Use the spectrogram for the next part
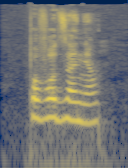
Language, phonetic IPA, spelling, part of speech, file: Polish, [ˌpɔvɔˈd͡zɛ̃ɲa], powodzenia, interjection, Pl-powodzenia.ogg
